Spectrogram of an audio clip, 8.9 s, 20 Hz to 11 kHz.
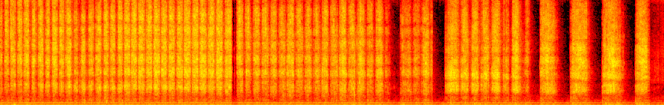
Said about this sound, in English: I'm just taking a piece of 400 grit sandpaper and I'm going to distress this bunny in different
